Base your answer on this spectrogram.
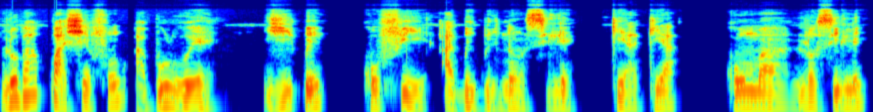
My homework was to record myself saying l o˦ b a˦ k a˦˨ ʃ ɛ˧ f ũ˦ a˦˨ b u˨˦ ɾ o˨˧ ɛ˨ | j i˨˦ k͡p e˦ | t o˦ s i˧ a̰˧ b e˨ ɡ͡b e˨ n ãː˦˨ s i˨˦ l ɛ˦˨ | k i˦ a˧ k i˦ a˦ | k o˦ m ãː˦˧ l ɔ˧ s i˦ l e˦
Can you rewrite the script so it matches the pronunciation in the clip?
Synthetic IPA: l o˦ b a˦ k͡p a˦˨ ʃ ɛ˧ f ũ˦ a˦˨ b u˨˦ ɾ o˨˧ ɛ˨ | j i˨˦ k͡p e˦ | k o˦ f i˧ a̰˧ ɡ͡b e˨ ɡ͡b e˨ n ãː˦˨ s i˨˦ l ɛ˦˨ | k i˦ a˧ k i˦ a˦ | k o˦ m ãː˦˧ l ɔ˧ s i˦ l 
